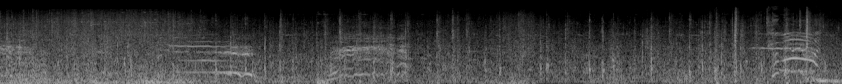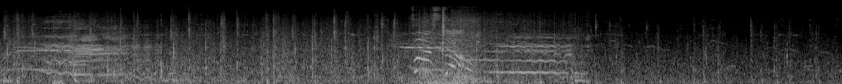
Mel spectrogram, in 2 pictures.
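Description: Horse hooves clatter on cobblestones.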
